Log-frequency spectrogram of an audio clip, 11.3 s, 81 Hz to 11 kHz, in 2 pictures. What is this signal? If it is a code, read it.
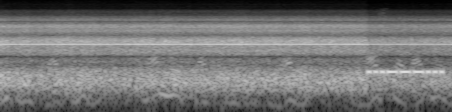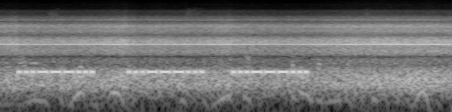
Morse code, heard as a keyed tone, hand-sent with a paddle, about 29 wpm, 480 Hz, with radio static and a steady whistle near 1570 Hz. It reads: <SOS> <SOS> <SOS> <SOS>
